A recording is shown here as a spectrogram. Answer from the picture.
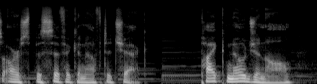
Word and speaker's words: Pycnogenol: Pycnogenol, pronounced pic-no-j-anol, is an extract derived from the bark of the French maritime pine tree.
